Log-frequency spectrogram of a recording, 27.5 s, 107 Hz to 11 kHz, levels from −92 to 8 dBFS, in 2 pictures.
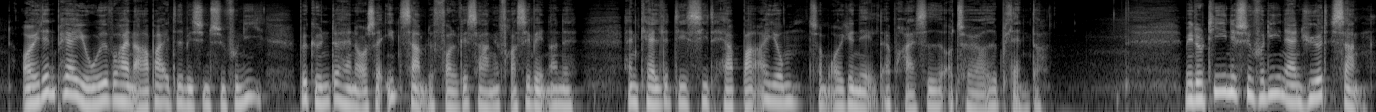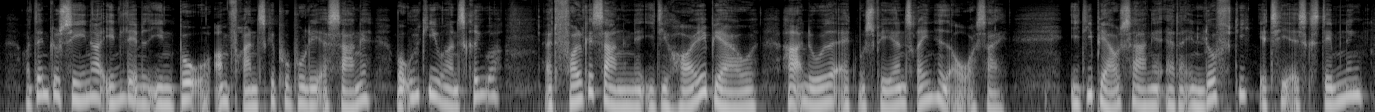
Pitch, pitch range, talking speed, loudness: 145 Hz, 135-175 Hz, 160 wpm, -27 LUFS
